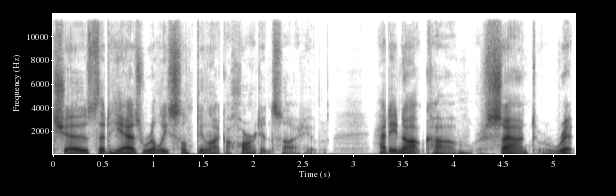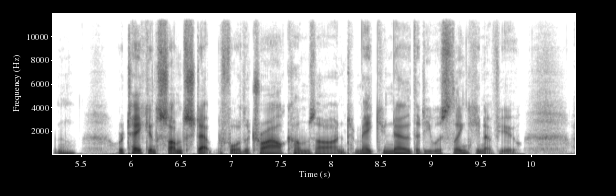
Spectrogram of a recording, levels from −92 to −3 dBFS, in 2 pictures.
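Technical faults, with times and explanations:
No technical faults are audible anywhere in this speech recording.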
